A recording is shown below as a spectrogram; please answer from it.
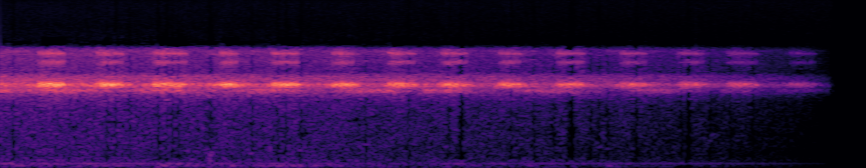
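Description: A cricket chirping at an even rate of about two chirps a second in a high, thin tone, fading out gradually and stopping at the very end.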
